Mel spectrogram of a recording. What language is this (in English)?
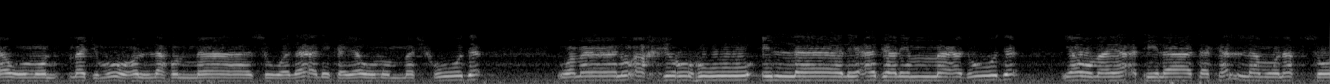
Arabic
